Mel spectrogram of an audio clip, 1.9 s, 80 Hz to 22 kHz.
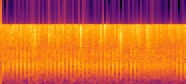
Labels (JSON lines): {"label": "biophony, rattle", "recorder": "SoundTrap 500"}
